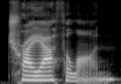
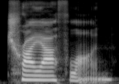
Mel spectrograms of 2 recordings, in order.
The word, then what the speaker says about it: triathlon: cavalry, cavalry Word 288, triathlon common mispronunciation, triathalon correct pronunciation, triathlon Three syllables in natural speech. The middle syllable collapses.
